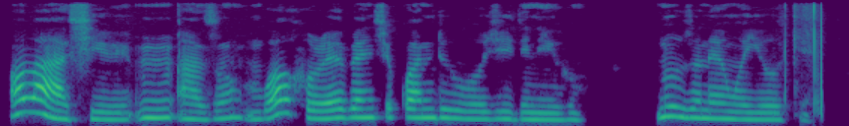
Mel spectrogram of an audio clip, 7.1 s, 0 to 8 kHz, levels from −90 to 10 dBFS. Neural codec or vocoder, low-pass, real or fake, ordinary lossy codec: none; 7.2 kHz; real; none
